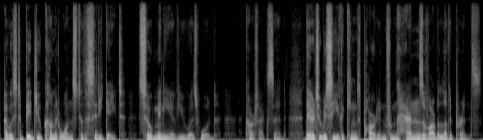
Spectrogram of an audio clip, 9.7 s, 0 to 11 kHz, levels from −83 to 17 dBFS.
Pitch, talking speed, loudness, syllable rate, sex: 115 Hz, 205 wpm, -20 LUFS, 5.1 syllables/s, male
